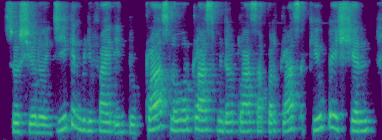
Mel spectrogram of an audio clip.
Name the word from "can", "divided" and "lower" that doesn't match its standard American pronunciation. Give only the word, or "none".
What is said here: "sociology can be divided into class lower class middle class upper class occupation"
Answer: divided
